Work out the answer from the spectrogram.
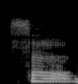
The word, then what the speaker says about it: sermon: What about sermon? Sermon. I think the first Good. syllable.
